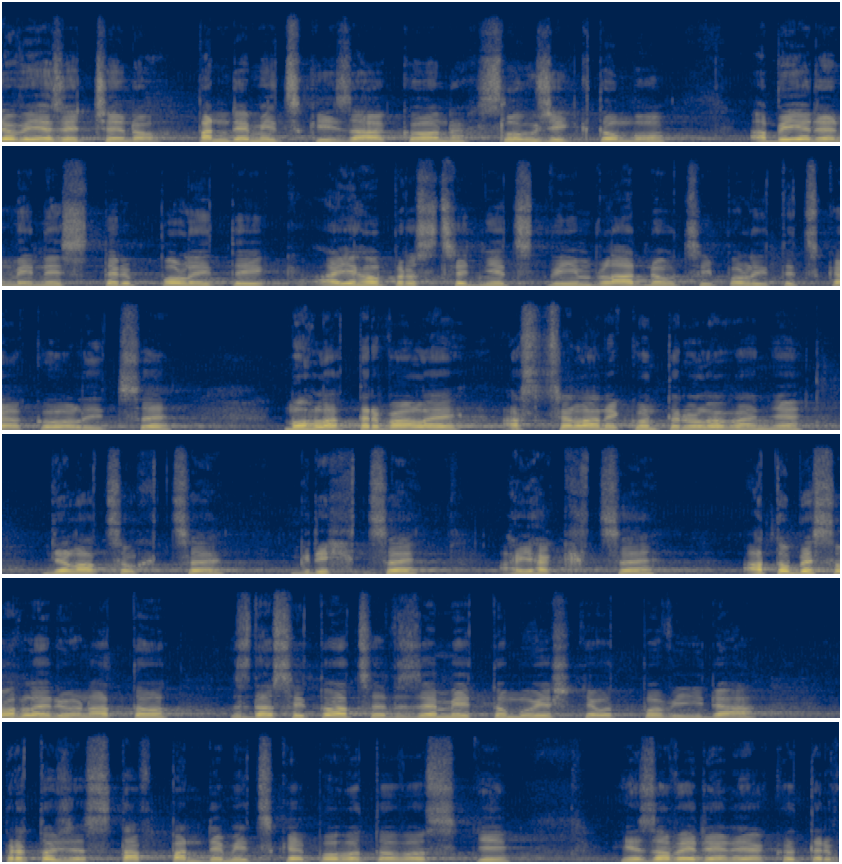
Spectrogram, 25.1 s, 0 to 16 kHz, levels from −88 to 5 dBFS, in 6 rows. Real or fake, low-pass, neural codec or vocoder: real; 14.4 kHz; none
